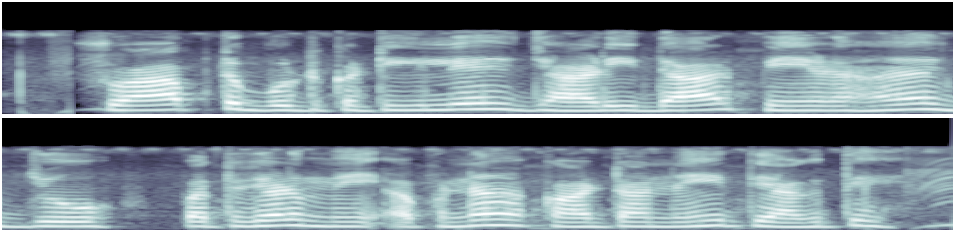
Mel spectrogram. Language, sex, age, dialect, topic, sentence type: Hindi, male, 25-30, Marwari Dhudhari, agriculture, statement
